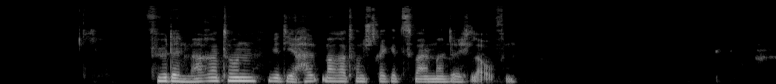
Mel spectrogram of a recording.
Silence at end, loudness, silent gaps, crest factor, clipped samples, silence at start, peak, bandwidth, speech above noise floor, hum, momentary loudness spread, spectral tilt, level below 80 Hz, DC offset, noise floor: 2.6 s; -28 LUFS; none; 20 dB; under 0.1%; 0.9 s; -10 dBFS; 16 kHz; 54 dB; none; 17 LU; -6.5 dB/octave; -64 dBFS; under 0.1%; -81 dBFS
